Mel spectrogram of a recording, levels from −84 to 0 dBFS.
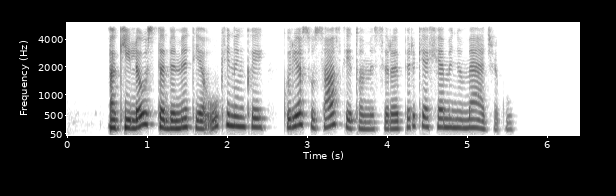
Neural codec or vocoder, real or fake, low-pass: none; real; 5.4 kHz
